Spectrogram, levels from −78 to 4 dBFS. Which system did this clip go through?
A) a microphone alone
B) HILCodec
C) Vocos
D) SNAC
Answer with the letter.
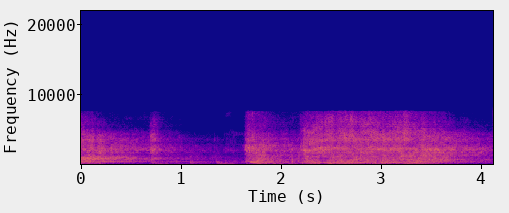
B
